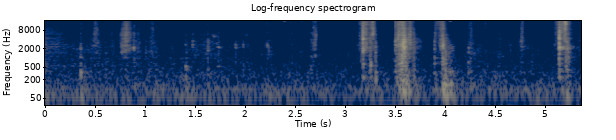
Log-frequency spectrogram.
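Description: Tarot cards are shuffled and drawn from the deck close by: soft papery flicks and a few louder riffling snaps near the end, quiet overall, with no talking.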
